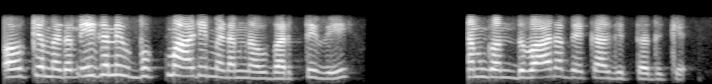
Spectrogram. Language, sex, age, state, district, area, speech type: Kannada, female, 18-30, Karnataka, Bellary, urban, conversation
